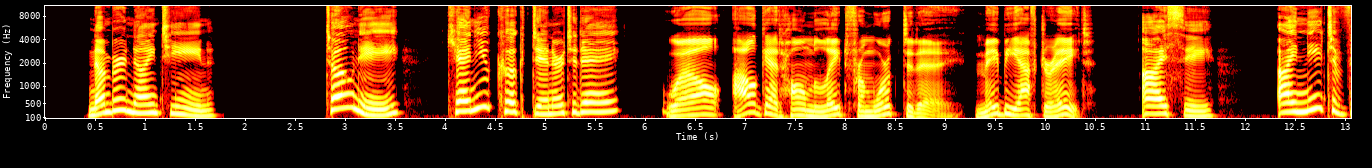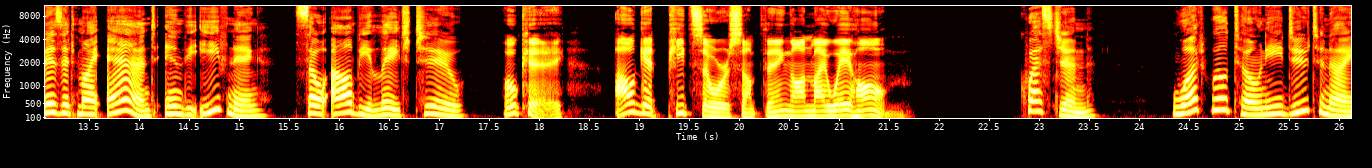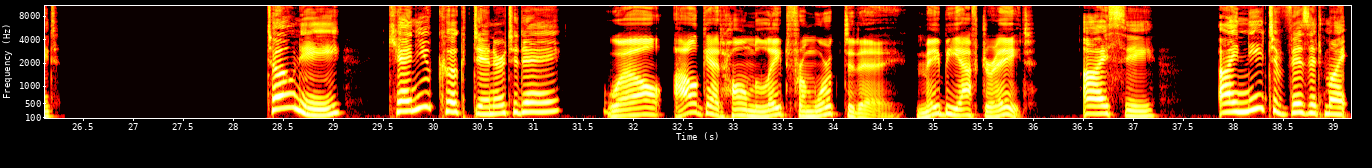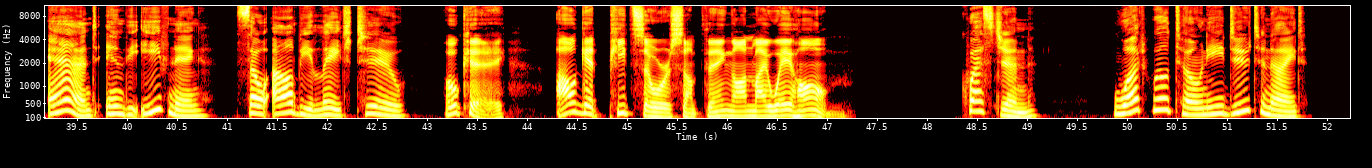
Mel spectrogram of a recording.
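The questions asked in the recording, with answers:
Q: What will Tony do tonight?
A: Get pizza or something on his way home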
